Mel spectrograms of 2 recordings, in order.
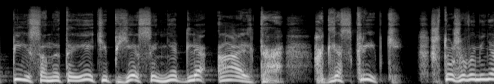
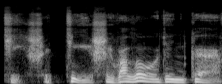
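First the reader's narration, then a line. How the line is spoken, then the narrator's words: Pleading whisper. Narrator (Russian): взмолился шепотом Мелехин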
